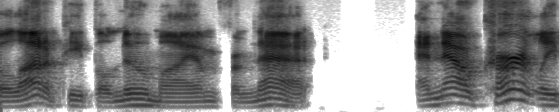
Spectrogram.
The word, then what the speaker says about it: Mayim: last one is that the name is mayim bialik is that how you say it you're close it's mayam mayam mayam bialik so yeah mayam is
